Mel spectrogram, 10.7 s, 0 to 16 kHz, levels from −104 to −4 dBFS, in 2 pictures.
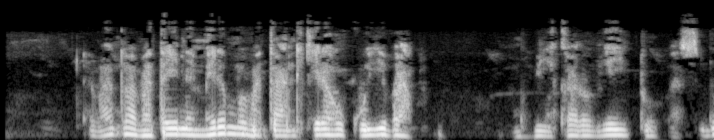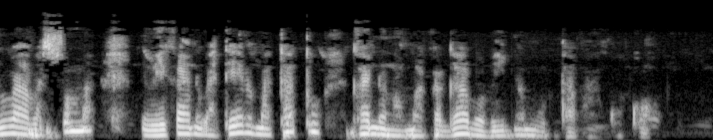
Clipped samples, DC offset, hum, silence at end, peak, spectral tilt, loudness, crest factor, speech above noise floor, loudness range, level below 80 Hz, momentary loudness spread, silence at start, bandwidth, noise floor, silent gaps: under 0.1%; under 0.1%; none; 0.45 s; 0 dBFS; -6 dB/octave; -16 LUFS; 16 dB; 49 dB; 4 LU; -50 dBFS; 14 LU; 0.7 s; 7.8 kHz; -65 dBFS; none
